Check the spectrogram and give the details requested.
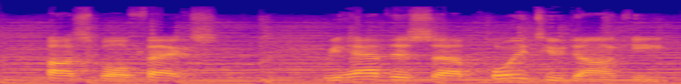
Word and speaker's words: Poitou: video three different possible effects we have this puu donkey it's spelled p o i t o u donkey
